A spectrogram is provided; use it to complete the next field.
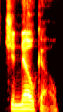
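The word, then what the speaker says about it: Janocko: So, fortunately, the Saints website still has those guys up, and they broke they gave the pronunciation, the phonetics. It's Janoko.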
